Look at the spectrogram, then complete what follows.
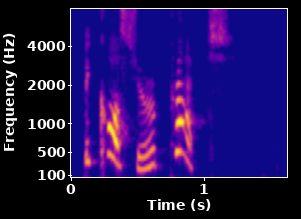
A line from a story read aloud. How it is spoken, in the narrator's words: Emrys says cheerfully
